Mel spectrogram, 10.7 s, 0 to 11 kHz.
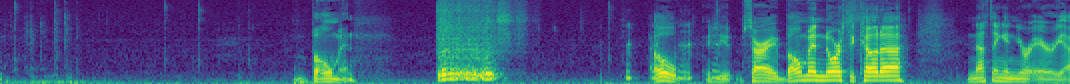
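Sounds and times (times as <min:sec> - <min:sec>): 
typing on a computer keyboard: 0:00.0 - 0:00.9
speech: 0:03.1 - 0:03.7, 0:04.4 - 0:05.2, 0:06.5 - 0:10.6.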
